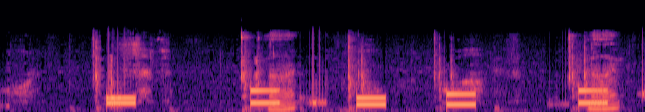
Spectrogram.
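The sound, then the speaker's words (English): Five separate two-tone telephone beeps, like keypad dialing or a busy signal, sound clearly about a second apart as someone tries and fails to make a phone call. Each beep overlaps bursts of voice or handling noise. “Why can't I make a phone call? I gotta call him again.”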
